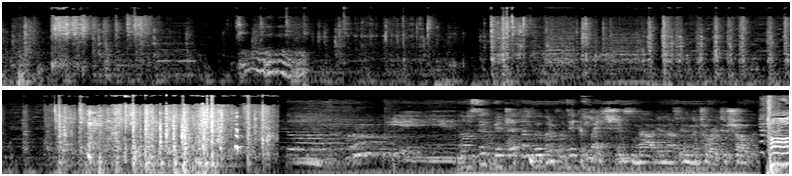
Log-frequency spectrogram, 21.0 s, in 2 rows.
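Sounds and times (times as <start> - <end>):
printer clicking and whirring: 4.1 - 14.2.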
